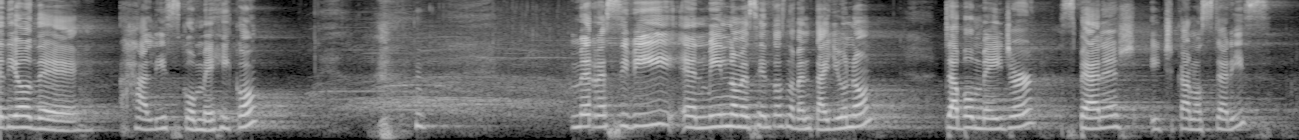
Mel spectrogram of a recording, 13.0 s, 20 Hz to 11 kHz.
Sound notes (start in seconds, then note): 3.1 audience applauds; 6.0 speaks in Spanish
